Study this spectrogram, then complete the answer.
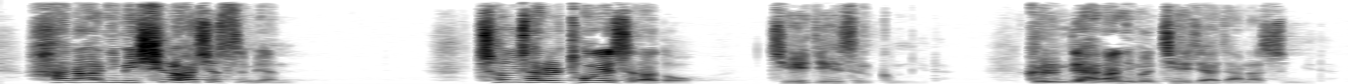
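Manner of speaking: normal talking voice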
